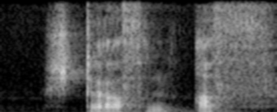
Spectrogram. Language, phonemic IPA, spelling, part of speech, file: Dutch, /ˈstrɑfə(n) ˈɑf/, straffen af, verb, Nl-straffen af.ogg
- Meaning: inflection of afstraffen: 1. plural present indicative 2. plural present subjunctive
